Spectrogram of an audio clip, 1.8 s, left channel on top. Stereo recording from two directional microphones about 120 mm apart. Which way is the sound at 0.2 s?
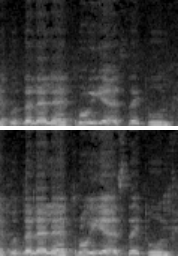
5° right (ahead or behind).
